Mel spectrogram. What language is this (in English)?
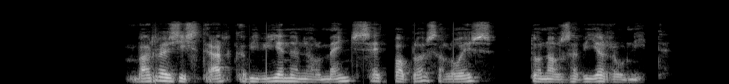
Catalan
